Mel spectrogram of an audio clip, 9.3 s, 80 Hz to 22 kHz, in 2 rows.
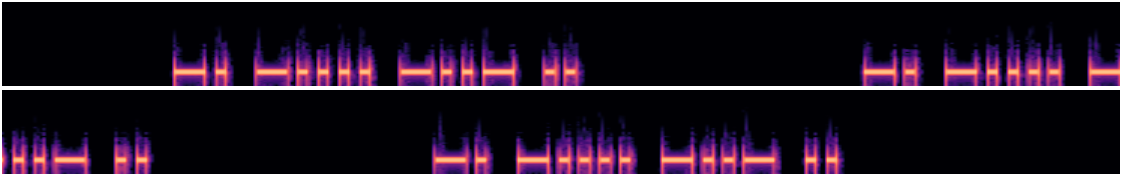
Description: Morse code, heard as a keyed tone, about 28 wpm, 700 Hz. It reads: N6XI N6XI N6XI
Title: Call Signs Repeated 2x - 28wpm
